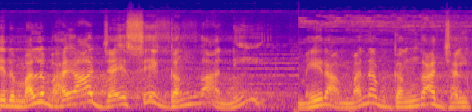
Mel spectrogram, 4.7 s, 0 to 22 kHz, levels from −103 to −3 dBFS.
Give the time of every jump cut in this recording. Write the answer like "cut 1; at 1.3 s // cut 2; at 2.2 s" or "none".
cut 1; at 2.8 s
